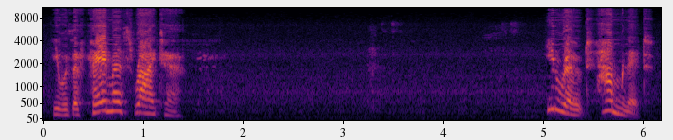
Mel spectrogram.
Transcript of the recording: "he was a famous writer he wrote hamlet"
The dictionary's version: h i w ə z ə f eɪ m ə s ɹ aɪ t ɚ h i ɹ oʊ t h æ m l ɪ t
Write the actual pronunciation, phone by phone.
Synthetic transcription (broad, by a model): h i w ə z ə f eɪ m ə s ɹ aɪ t ɚ h i ɹ oʊ t h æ m l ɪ t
